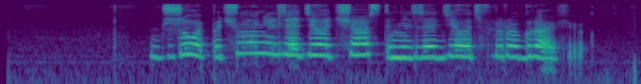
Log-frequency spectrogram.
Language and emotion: Russian, sad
